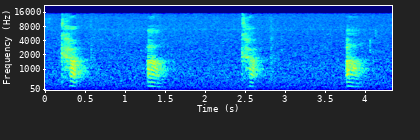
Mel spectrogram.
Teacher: It's a very short sound and also a very relaxed sound. If you were to hold this sound out, it becomes the sound we make when we're thinking aloud, when we don't know what to say.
